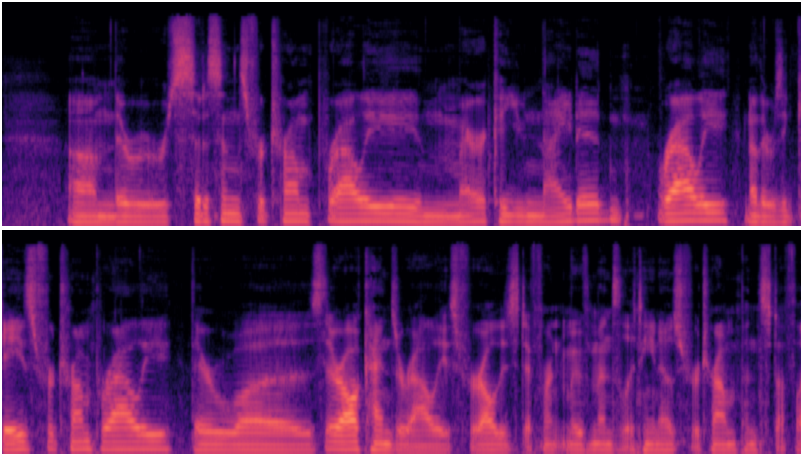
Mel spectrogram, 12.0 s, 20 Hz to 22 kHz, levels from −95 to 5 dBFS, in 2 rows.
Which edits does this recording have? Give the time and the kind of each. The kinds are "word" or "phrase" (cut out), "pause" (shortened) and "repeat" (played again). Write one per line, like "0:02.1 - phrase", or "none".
0:05.5 - pause
0:07.3 - pause

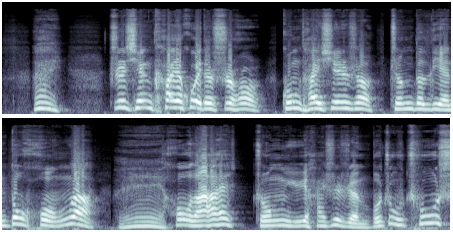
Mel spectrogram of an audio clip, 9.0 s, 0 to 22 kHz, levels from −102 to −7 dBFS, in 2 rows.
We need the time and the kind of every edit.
0:02.7 - pause
0:03.8 - pause
0:05.6 - pause

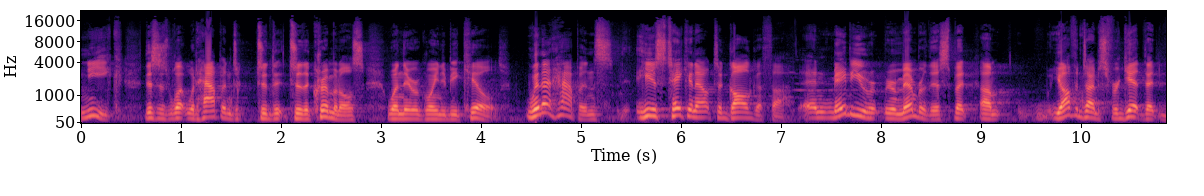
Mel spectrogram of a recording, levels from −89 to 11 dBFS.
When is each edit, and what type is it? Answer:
0:04.4 - pause
0:07.1 - pause
0:08.9 - pause

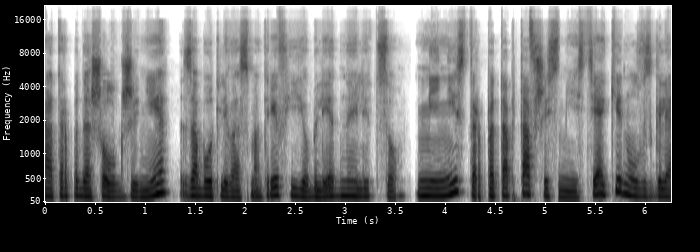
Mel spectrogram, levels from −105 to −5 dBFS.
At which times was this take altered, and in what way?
0:01.3 - pause
0:03.6 - pause
0:05.1 - word

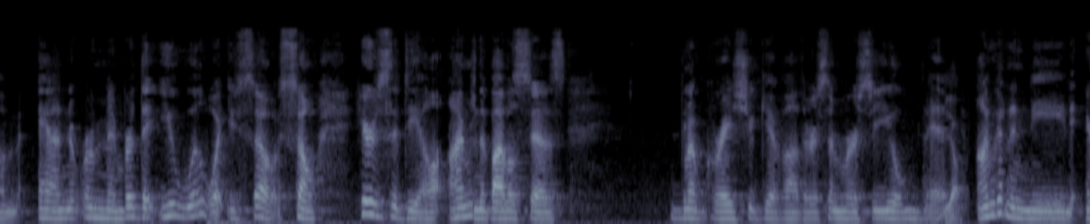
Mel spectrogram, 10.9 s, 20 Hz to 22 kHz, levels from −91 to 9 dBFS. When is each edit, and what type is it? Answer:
0:02.1 - word
0:04.7 - phrase
0:06.9 - word
0:09.2 - word
0:09.7 - pause

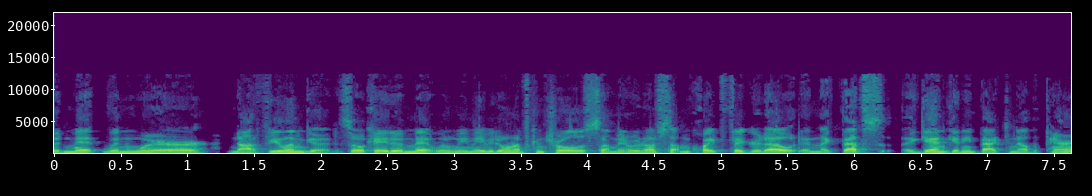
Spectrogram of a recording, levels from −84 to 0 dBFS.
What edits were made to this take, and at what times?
0:01.2 - pause

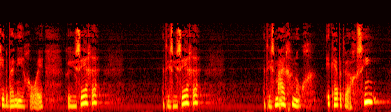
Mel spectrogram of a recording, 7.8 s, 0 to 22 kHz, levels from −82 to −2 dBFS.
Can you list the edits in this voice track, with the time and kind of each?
0:03.5 - repeat
0:06.4 - pause

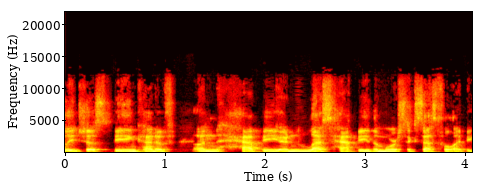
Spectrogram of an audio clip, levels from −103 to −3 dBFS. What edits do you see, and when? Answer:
0:01.3 - word

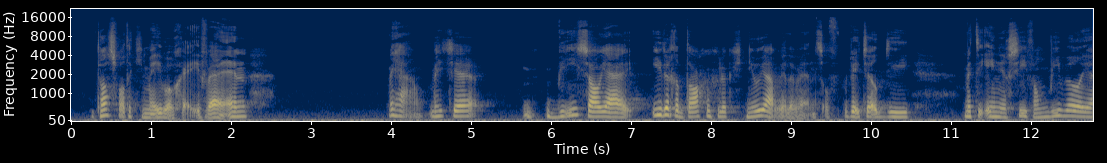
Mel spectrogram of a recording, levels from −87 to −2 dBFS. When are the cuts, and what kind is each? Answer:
none

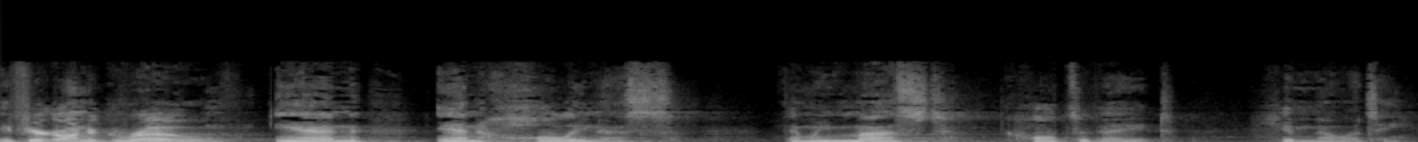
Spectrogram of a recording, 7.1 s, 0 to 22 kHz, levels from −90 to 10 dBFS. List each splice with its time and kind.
none

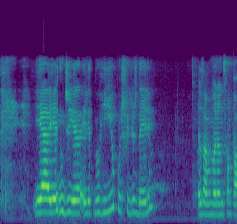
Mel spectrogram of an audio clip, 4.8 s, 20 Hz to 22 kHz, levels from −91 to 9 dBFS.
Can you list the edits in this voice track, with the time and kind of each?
0:01.1 - word
0:01.8 - word

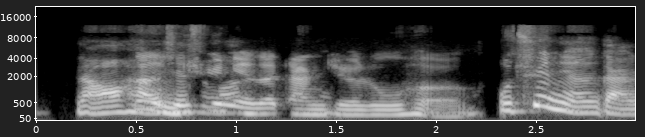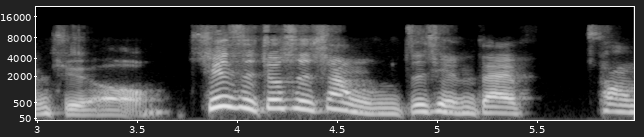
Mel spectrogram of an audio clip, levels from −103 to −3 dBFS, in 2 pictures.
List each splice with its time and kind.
0:02.2 - pause

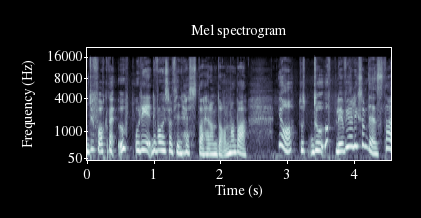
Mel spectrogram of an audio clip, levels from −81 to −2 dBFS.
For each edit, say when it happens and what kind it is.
none

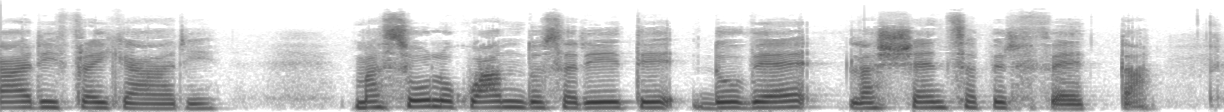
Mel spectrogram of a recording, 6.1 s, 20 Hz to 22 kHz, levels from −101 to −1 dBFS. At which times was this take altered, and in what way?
none

